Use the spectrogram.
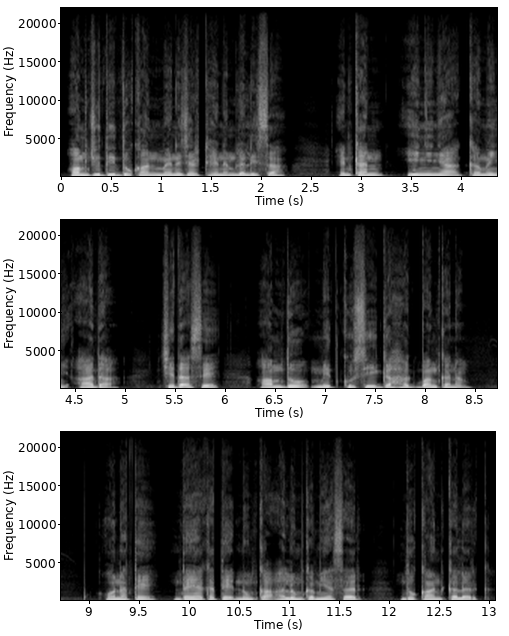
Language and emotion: Santali, fearful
